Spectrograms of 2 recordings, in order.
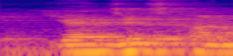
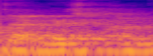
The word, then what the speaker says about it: चंगेज खान: Pattern of चंगेज खान, जिसको अंग्रेज गेंजिस खान भी कहते हैं, लेकिन हम चंगेज खान कहते हैं because right pronunciation is चंगेज खान, नॉट गेंजिस खान।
